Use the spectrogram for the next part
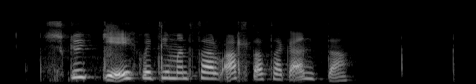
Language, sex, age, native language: Icelandic, male, 11, Icelandic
